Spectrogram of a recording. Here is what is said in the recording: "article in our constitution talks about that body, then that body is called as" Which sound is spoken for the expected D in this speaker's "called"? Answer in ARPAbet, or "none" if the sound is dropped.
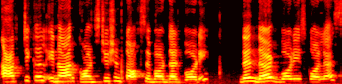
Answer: none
